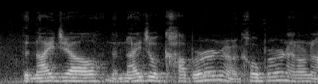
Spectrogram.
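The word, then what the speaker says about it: Cabourn: the nigel the nigel coburn or coburn i don't know how you pronounce his name copper caborne nigel caborn i think is pronounced he produced a couple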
